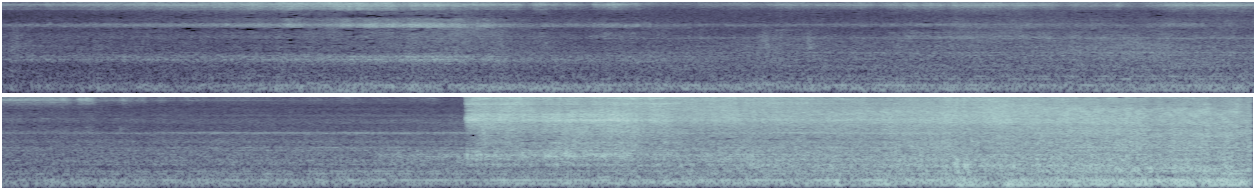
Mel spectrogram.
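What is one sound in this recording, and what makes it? An electric train approaches along the track, growing steadily louder.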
